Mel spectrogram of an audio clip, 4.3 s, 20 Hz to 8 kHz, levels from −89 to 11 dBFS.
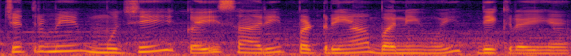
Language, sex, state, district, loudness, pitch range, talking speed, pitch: Hindi, female, Madhya Pradesh, Katni, -16 LUFS, 185-250 Hz, 155 wpm, 200 Hz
